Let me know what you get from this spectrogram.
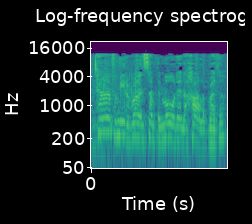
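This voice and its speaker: An actress playing an assertive, ambitious underworld boss in a video game, folksy and cutting. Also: female voice, mid-range voice, lively intonation, a little fast, over music, lightly acted. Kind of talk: dramatic video game dialogue.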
